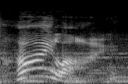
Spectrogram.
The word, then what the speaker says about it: jai alai: heck is jai alai it's pronounced Highline what the heck is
